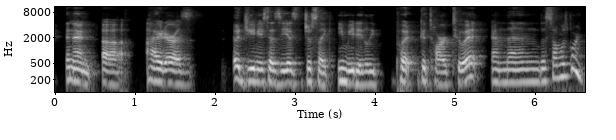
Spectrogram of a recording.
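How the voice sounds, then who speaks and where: A woman with a Spanish accent speaks at a moderate pace in a fairly low pitch, her intonation fairly even. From US, Mexican-American, Spanish-speaking household. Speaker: actor and creator. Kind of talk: interview conversation.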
